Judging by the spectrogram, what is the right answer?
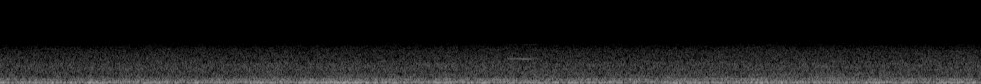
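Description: Steady low rumbling background noise with no distinct events in it.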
